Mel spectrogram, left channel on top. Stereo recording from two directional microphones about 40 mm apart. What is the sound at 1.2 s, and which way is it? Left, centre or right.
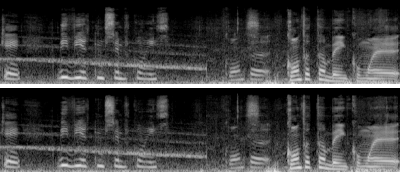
Speech, right.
